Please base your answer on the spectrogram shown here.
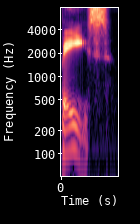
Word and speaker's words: Bass: Black Gun Silver Star explicitly clarify his name is pronounced like Bass and so Dar said white people could be wrong too.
